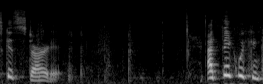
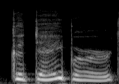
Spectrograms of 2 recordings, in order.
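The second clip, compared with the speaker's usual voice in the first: voiced Fox; 8 dB louder, much slower than usual. A narrator's reading. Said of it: "said Fox".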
